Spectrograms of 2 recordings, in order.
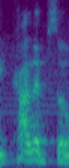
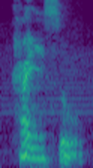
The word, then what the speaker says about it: kaiso: castles in the caribbean some people say calypso but that's an incorrect um presentation pronunciation it's a corruption khalifa has nothing to do with our people calipso was a greek um individual kaiso is what our people brought from africa so you have the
